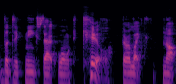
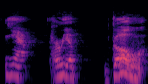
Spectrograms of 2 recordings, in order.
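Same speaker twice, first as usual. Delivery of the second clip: high, building to a loud cry; acted urgent shout; urgent command; 5 semitones higher, 6 dB louder than usual. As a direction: urge them on, then yell the last word. Acted urging to escape quickly.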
